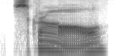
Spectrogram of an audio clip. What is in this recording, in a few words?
"scrawl", American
